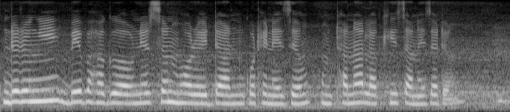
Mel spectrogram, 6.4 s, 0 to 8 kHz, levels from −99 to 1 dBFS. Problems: constant background noise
